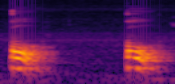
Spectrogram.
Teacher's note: Karena qaf memiliki sifat qalqalah, berarti ada bunyi pantulan.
